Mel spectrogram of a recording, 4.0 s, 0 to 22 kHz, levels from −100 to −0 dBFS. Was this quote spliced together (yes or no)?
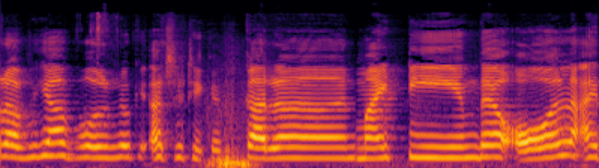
yes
